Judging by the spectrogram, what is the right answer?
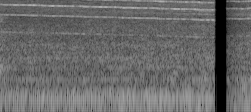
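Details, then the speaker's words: Singer automatic washing machine on Express Super Short program during spin-dry: steady fast whirr with low hum and faint high whine, even and unbroken; normal high-speed spin wringing out water. "এটা নয় যখন থাকবে timer তখন হচ্ছে এটা এরকম স্পিডে ঘুরবে এটা পানি এভাবে নিংড়ায় আর কি"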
